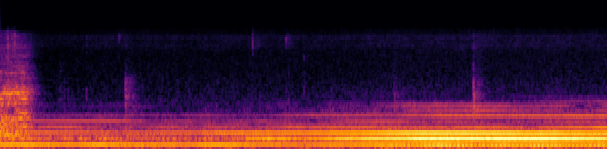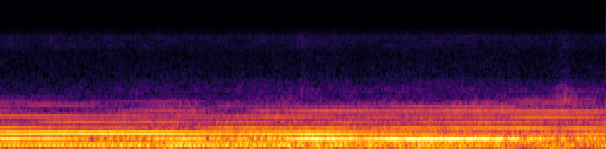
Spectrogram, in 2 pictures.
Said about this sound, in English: Sheesh. Man, that little airplane has a buzz, doesn't it?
